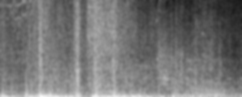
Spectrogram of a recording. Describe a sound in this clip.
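An energy explosion roars loudly.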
